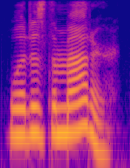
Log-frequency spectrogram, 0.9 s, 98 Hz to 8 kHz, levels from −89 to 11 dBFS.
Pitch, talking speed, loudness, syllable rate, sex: 225 Hz, 275 wpm, -15 LUFS, 6.9 syllables/s, female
